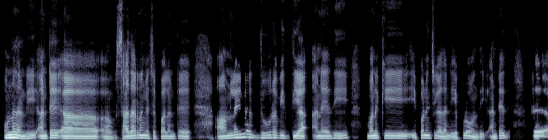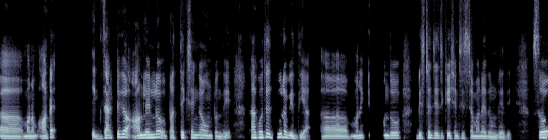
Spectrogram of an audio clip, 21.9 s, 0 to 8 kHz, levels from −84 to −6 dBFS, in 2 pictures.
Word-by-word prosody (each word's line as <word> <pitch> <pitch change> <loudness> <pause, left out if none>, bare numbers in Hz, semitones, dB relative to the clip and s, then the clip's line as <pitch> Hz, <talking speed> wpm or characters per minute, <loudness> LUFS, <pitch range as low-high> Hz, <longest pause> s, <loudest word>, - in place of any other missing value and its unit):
ఉన్నదండి. 140 -7 +7 0.2
అంటే 125 +3 +3 0.2
ఆహ్, 110 -2 +4
ఆహ్, 100 -1 -2 0.2
సాధారణంగా 135 +5 +2
చెప్పాలంటే 115 0 -4 0.8
ఆన్లైన్ 155 +8 +2 0.3
దూరవిద్య 135 -3 -1 0.4
అనేది. 120 +1 0 0.6
మనకి 135 +1 +1 0.5
ఇప్పటినుంచి 140 +1 -2
కాదండి 100 -3 -1
ఎప్పుడో 125 +6 -4
ఉంది. 90 -3 -4 0.2
అంటే 110 +5 -3 0.7
ఇ 120 - +5 0.3
ఆహ్, 115 -1 +2
మనం 120 0 +2 0.2
అంటే 125 - +2 0.9
ఎగ్జాక్ట్‌గా 145 - +1 0.2
ఆన్లైన్‌లో 155 +5 +4 0.2
ప్రత్యక్షంగా 150 +4 -1
ఉంటుంది. 120 -2 -3 0.5
కాకపోతే 160 +4 +3 0.2
దూరవిద్య 140 - +1 0.4
ఆహ్, 115 -1 0 0.2
మనకి 130 +1 -3
ఇంతకు - - -62
ముందు 140 +1 +2 0.5
డిస్టెన్స్ 140 +1 0
ఎడ్యుకేషన్ 125 -1 -2
సిస్టమ్ 120 0 -3
అనేది 115 -1 -1
ఉండేది. 85 -5 -6 0.5
సో, 155 - +2
125 Hz, 95 wpm, -24 LUFS, 115-140 Hz, 0.9 s, ఉన్నదండి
